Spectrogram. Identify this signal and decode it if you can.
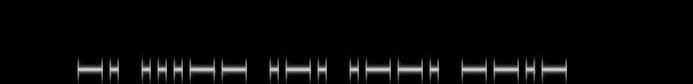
Morse code, heard as a keyed tone, about 15 wpm, 700 Hz. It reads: N3RPQ
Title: USA Call Signs - 5 Characters - Repeated 3x - 15wpm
